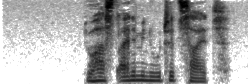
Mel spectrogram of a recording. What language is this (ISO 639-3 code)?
deu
